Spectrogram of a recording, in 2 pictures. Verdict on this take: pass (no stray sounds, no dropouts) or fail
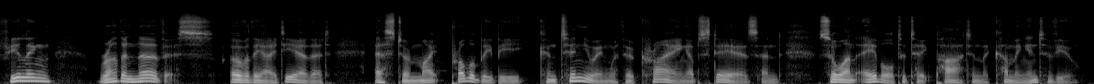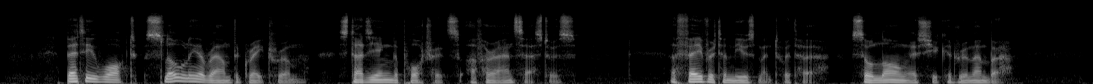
pass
